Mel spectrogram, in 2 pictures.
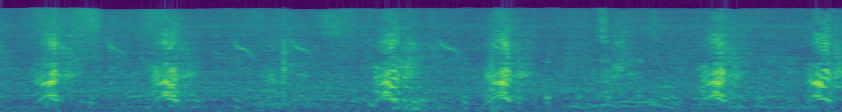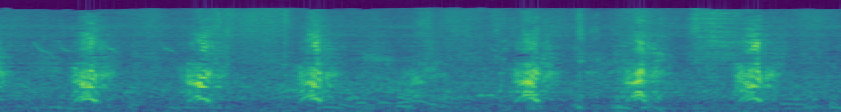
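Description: Belgian Malinois barking in an even rhythm, about one sharp bark every two-thirds of a second, as it guards a Schutzhund protection helper.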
